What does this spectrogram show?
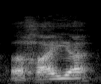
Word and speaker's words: Ahijah: the Hebrew language, and so it should be Ahiah, okay, and that's really, people need to take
